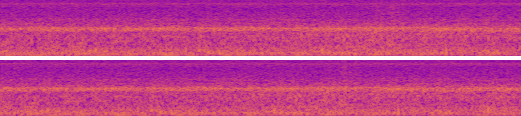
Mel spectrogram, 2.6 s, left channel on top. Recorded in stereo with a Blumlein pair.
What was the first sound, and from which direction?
Only background noise.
